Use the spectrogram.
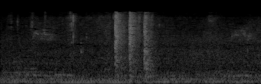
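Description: Pigeons on a rooftop coo softly in a short burst of low, throaty calls, close by and quiet, with no talk over them.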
